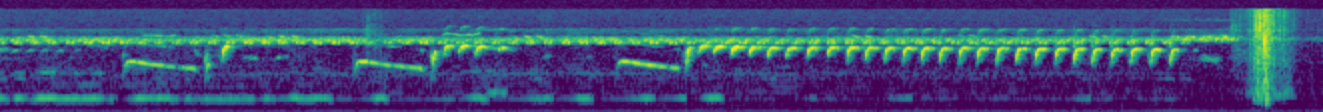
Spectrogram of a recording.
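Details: Babbler at its nest in a date palm: three rising whistled notes, then a fast run of repeated even notes, over a steady high insect drone, ending in a sharp click.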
